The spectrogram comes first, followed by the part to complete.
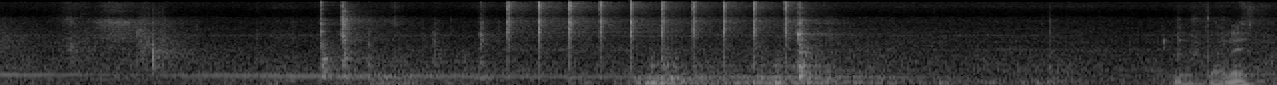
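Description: Gas hob burner being lit: a single click, then the igniter clicking rapidly and evenly, about six or seven sparks a second for roughly a second and a half, until the burner catches.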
